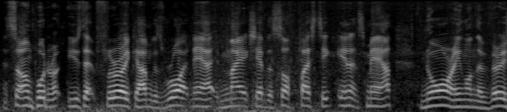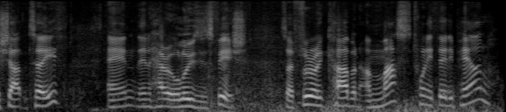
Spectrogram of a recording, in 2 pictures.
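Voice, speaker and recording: A middle-aged Australian man with a fairly high voice hosts from a small boat out at sea. He chats easily and explains his tips straight to camera, with faint engine and water noise behind him. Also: fast talker. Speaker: fishing show host. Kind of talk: casual on-water fishing commentary.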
